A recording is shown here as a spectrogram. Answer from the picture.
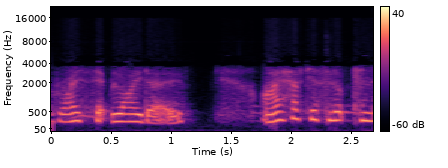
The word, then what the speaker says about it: Lido: And the I is pronounced an I with a colon after it, as in the word me. – I. – Therefore, the correct pronunciation is Lido.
